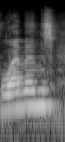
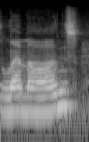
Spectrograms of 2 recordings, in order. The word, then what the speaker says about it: Le Mans: Now it looks like lemons. They pronounce it Le Mans.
